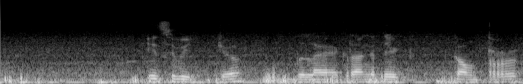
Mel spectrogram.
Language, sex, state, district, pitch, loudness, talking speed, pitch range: Punjabi, male, Punjab, Fazilka, 110 Hz, -16 LUFS, 80 wpm, 100-120 Hz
